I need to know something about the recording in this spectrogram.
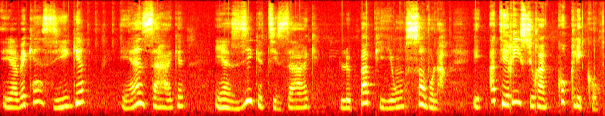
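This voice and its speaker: A woman reading a picture book aloud to children, with slow, clear storytelling. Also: a little high, expressive, darkish tone, a little hiss or hum. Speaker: storybook reader. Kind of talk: children's read-aloud narration.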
